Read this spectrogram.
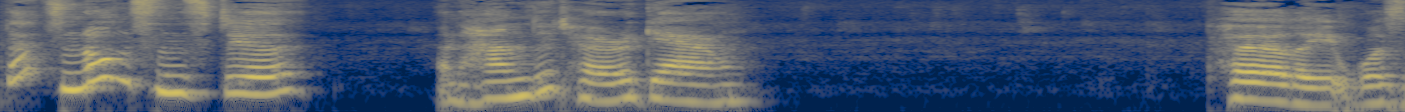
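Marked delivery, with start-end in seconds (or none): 0.0-1.5 much higher, brisk shop owner; shop lady, high and dismissive. A narrator's reading. Shop owner dismissing Pearlie, high and haughty. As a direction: brush off the girl's fuss, high and haughty. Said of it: "Francine said".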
